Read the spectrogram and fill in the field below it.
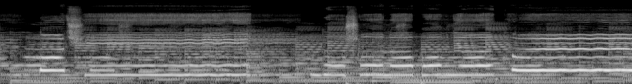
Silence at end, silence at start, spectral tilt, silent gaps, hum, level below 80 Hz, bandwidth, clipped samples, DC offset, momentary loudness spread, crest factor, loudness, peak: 0 s; 0 s; -3.5 dB/octave; none; none; -42 dBFS; 16 kHz; under 0.1%; under 0.1%; 11 LU; 12 dB; -12 LUFS; 0 dBFS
